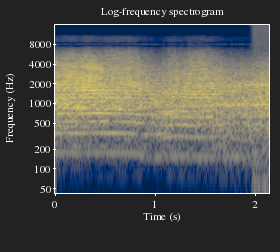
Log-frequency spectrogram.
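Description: Touring race car engine running at a steady, high note as a small hatchback takes a corner, the pitch holding with slight dips.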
